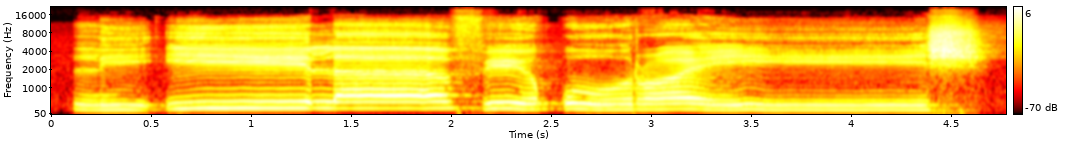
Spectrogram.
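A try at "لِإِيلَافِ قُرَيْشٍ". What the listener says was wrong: Masya Allah.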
